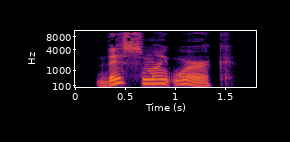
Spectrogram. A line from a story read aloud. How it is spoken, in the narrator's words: Alex muttered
